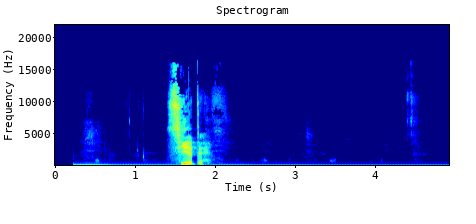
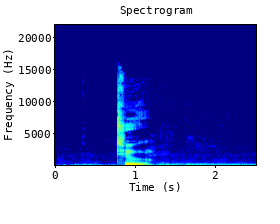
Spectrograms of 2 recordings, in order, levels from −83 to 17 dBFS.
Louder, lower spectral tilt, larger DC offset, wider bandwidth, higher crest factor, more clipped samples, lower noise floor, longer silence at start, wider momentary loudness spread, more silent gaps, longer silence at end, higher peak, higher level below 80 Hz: first, -19 LUFS vs -25 LUFS; second, -1.5 dB/octave vs -4 dB/octave; neither; about the same, 16.5 kHz vs 16.5 kHz; first, 28 dB vs 20 dB; neither; first, -59 dBFS vs -54 dBFS; first, 1.45 s vs 0.8 s; first, 30 LU vs 27 LU; neither; first, 3 s vs 0.2 s; first, -2 dBFS vs -10 dBFS; about the same, -54 dBFS vs -52 dBFS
